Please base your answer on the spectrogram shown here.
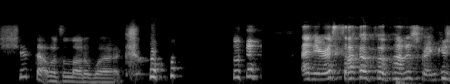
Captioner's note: laughs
